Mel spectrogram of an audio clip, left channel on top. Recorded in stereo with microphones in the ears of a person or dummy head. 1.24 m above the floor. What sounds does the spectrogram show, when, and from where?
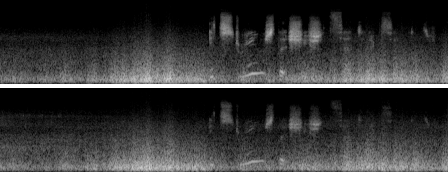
2.1 s a woman speaking: 30° left (ahead or behind); by 4.4 s 40° left (ahead or behind)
